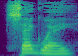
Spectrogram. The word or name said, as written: segue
